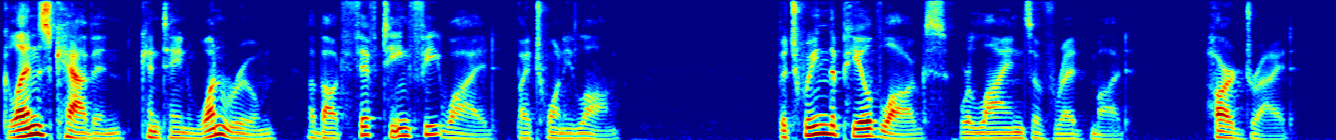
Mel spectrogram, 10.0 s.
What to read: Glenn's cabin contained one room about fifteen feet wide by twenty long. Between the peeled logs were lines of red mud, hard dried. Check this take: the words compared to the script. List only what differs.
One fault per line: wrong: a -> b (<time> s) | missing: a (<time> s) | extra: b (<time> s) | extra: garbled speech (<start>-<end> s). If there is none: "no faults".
no faults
